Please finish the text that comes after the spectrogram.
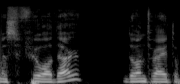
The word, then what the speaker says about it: Fyodor: It's it's Fyodor, but you say it Fyodor probably, right? But it's actually Fyodor. Like Fjord? Yeah, but it's Fyodor. Okay.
